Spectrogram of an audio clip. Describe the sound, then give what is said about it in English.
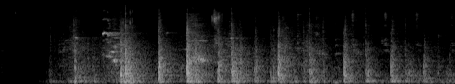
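Swinging tavern saloon doors open with a brief squeak and a run of loud wooden knocks and thuds. The rattling clatter repeats quickly for several seconds, and no one speaks. “That's the doors opening.”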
